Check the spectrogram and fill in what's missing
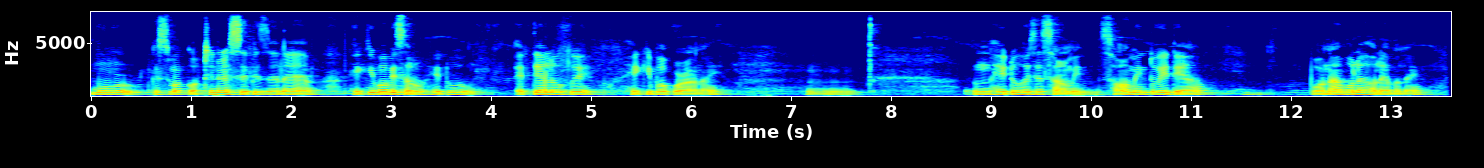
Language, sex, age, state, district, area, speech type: Assamese, male, 18-30, Assam, Dhemaji, rural, spontaneous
